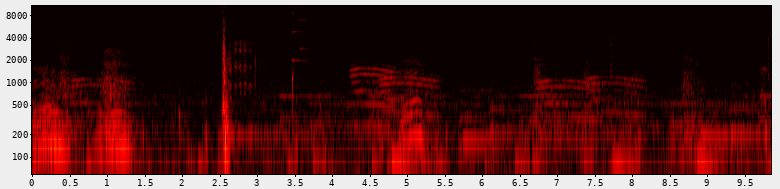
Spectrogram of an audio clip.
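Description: Sheep bleating in Minecraft, several wavering blocky bleats repeating through the stretch with overlapping calls, moderately loud against a faint background hum and a sharp click near the start.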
